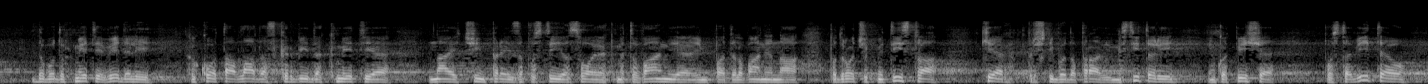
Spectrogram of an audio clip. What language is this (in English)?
Slovenian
